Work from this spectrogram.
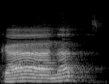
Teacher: Kanat, ada tak sukun, ada mahmusnya terdengar.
